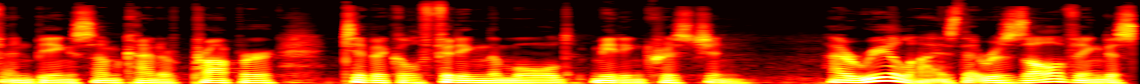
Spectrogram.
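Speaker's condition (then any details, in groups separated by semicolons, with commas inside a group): No condition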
